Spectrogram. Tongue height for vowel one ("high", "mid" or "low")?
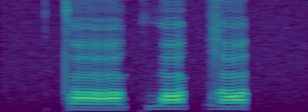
low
